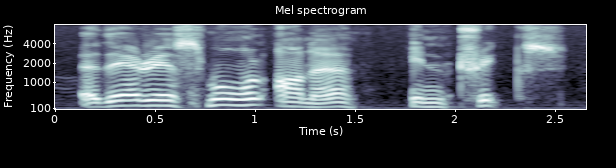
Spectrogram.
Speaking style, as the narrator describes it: the old man said stiffly

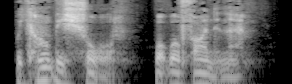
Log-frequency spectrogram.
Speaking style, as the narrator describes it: Poole muttered

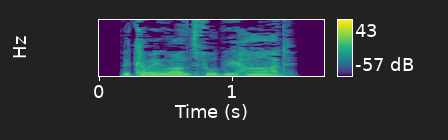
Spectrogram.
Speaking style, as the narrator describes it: Canis went on with a sigh

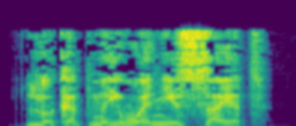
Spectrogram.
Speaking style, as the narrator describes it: he barked

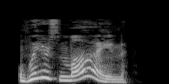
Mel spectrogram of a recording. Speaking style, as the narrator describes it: Maureen laughed

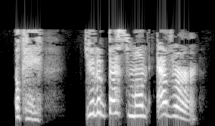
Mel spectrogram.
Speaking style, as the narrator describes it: Sabrina cried

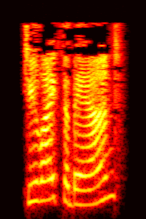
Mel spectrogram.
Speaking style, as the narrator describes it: I yelled to Lucas

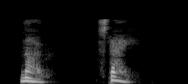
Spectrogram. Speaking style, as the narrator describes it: Cady whispers

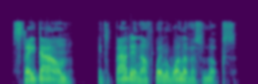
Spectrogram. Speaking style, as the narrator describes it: I tell him sharply

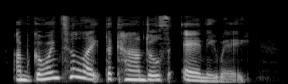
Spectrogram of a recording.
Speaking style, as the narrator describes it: Bertie said firmly

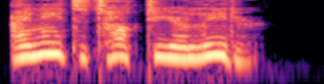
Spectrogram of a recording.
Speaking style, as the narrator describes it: I said, aware that my voice was shaking

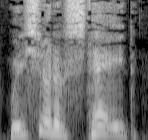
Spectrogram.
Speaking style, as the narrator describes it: Mona Ramsey wailed

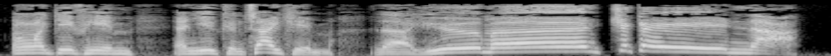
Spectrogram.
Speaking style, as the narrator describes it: intoned Buffo

